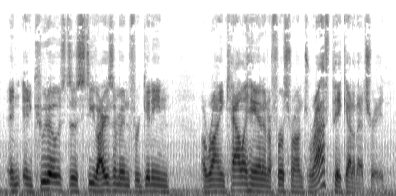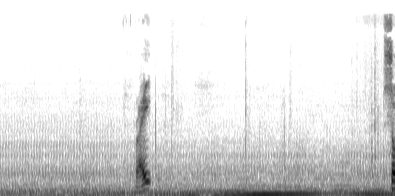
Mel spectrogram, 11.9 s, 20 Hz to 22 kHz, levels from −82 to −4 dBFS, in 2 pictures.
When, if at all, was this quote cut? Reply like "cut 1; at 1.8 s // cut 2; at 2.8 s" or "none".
none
